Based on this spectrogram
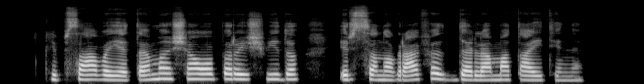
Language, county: Lithuanian, Vilnius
